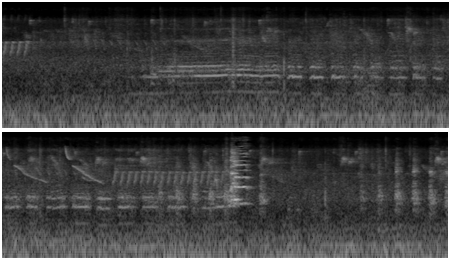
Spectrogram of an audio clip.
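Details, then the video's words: Backyard chickens settling in their coop, a long low drawn-out hen call with scattered clucks, plus descending whistles and a quick trill from other birds and a sharp click, over constant low hum. "Rooster Crowing! Hens Clucking!"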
